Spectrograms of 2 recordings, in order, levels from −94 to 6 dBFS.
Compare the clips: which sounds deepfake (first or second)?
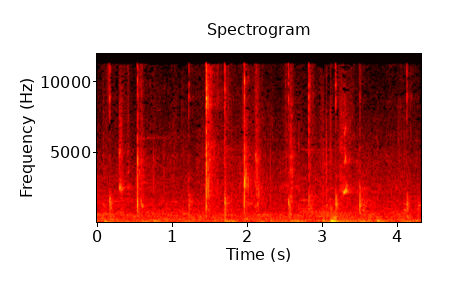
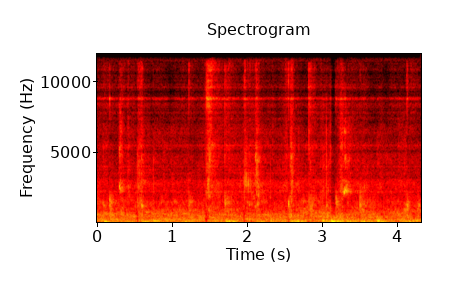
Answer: second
